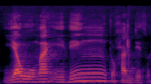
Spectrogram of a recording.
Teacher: Lorsque tanwin vient avant ta ou lorsque ta vient après tanwin, on applique ce qu'on appelle al-ikhfa qui est la dissimulation.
